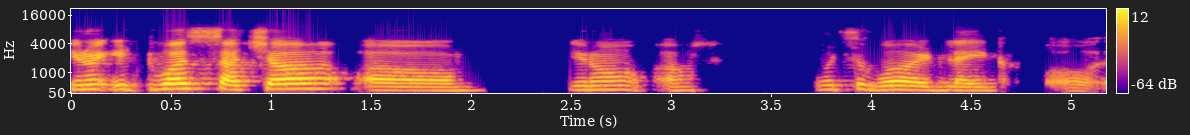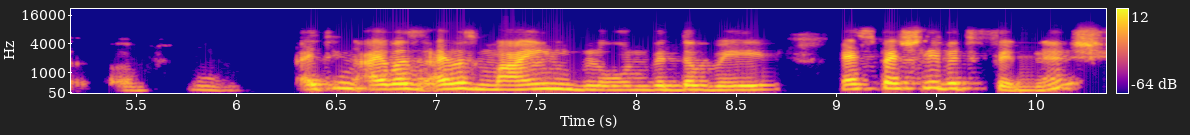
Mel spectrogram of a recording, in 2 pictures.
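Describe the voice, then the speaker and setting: In a Keralan accent, a woman speaks at a fairly slow pace with long, frequent pauses, a medium pitch, ordinary pitch variation and big swings in loudness. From India. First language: Malayalam. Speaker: podcast host. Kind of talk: casual interview chat. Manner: halting, many fillers.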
